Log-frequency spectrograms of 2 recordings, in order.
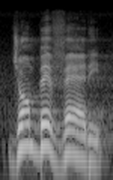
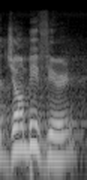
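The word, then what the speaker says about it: John Bevere: Se se escreve BE V re. John Bevery, mas fala John Bir.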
